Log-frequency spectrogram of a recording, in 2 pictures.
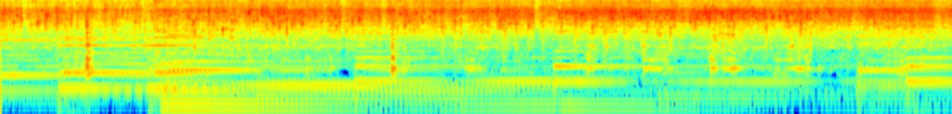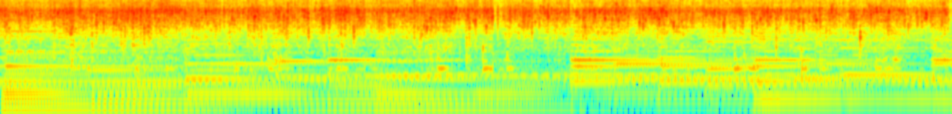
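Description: Sliced onion, whole cumin and coriander seeds sizzling steadily in hot oil in a pan on a lowered flame, under background music of held notes.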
